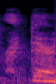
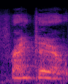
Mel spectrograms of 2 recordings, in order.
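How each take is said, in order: First: Said in the usual way. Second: Laughing high. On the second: Real, not acted. Laughing at the tricky moment.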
